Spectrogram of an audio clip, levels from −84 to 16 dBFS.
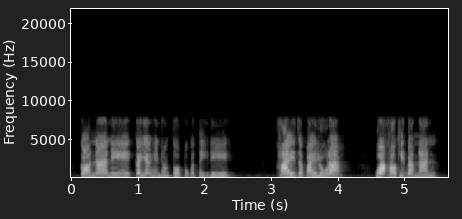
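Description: Breathy, grainy speech throughout, with nothing above 7.7 kHz: likely Bluetooth LC3 compression, noise-filling an upper spectrum starved at what fits roughly 32 kbps.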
